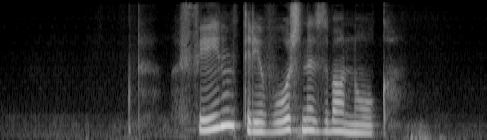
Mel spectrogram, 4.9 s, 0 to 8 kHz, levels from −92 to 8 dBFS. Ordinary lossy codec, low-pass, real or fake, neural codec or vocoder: Opus, 64 kbps; 7.2 kHz; fake; codec, 16 kHz, 0.9 kbps, LongCat-Audio-Codec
